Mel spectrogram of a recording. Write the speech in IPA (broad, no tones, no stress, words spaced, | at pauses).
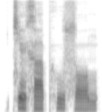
t͡ɕɛ̃ xa pʰu sɔm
